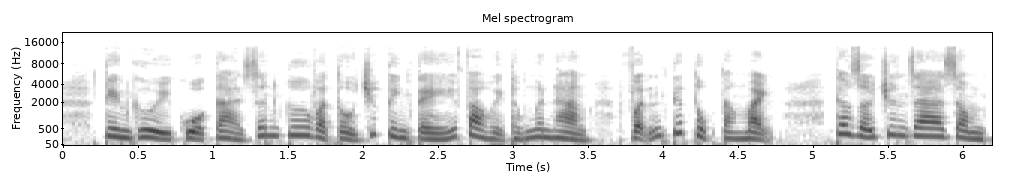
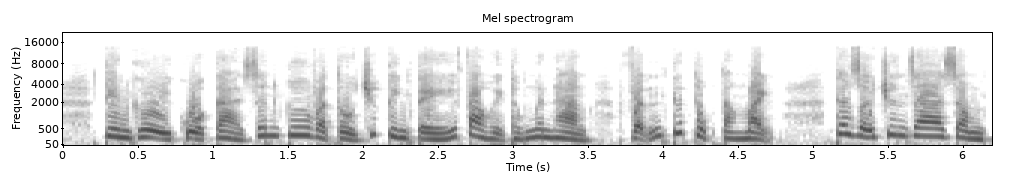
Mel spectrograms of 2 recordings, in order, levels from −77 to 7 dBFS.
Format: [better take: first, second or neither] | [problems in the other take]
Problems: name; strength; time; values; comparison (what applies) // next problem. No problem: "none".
first | distortion; slight; 8% of the sound clipped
